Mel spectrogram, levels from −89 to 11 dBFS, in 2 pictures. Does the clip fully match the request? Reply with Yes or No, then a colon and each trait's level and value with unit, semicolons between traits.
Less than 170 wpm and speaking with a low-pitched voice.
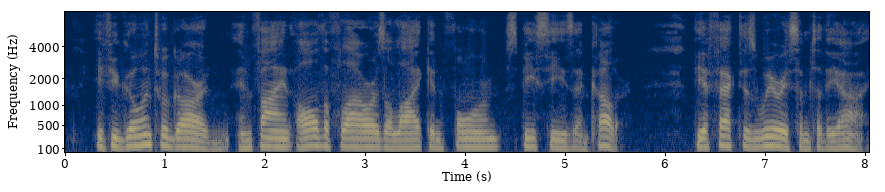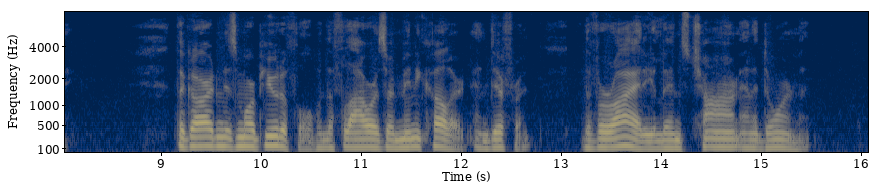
Yes: average, 160 wpm; low, 125 Hz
